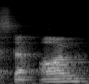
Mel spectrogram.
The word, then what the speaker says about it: Stefan: I prefer Stefan. Sounds like Steph On. Sounds like Stefan. The O is silent for the A.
